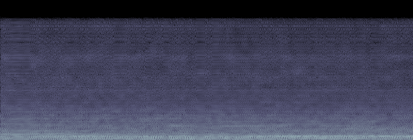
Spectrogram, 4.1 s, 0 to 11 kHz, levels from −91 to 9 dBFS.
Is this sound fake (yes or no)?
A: yes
